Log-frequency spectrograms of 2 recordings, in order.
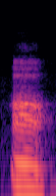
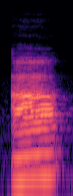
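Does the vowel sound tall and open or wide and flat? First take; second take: tall; wide. First: The vowel is made with the mouth opened vertically. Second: The vowel is made with lips spread sideways. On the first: The speaker calls it right. "위아래로 벌어진다고 생각하시고 입을 벌리셔야 돼요" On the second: The speaker calls it wrong. "이렇게 옆으로 벌어지면 안 되고"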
